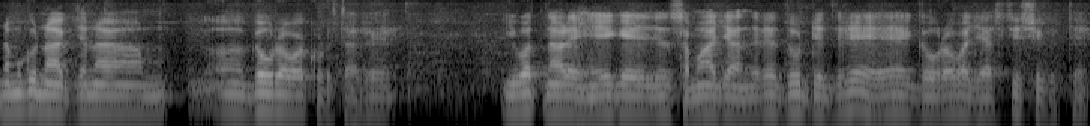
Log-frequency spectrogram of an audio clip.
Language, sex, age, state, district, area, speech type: Kannada, male, 60+, Karnataka, Koppal, rural, spontaneous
